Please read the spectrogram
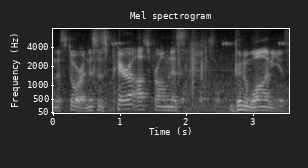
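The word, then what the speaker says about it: Parosphromenus gunawani: had these in the store and this is para osfromis gunawani is how you say that and they're from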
